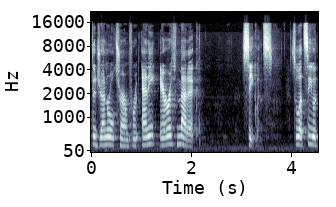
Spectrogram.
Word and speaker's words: arithmetic: good arithmetic now it looks like the word arithmetic so if you say that that's totally fine I know what you mean but typically we pronounce it arithmetic when we're dealing with sequences okay just so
